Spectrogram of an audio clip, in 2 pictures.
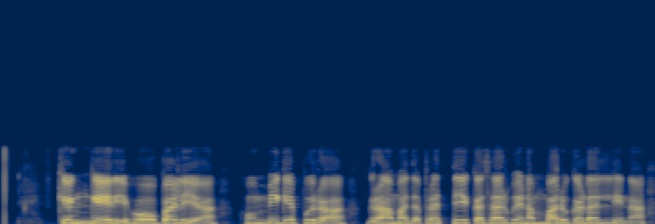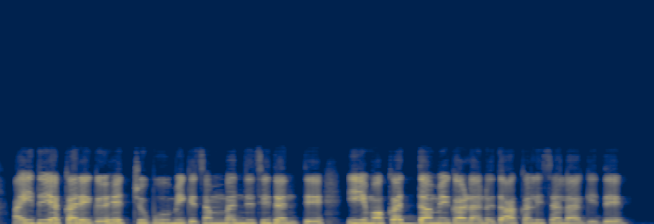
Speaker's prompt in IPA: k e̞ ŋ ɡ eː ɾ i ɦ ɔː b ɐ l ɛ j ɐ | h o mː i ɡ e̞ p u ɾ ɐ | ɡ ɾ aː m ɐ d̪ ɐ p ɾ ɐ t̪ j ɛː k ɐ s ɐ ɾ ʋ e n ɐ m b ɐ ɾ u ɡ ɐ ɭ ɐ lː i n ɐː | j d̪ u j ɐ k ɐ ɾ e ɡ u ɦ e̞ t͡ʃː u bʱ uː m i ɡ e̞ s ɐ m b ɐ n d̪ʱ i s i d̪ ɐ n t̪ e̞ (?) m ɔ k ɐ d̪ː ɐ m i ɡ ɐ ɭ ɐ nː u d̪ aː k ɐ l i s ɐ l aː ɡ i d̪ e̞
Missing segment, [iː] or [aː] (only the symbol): iː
